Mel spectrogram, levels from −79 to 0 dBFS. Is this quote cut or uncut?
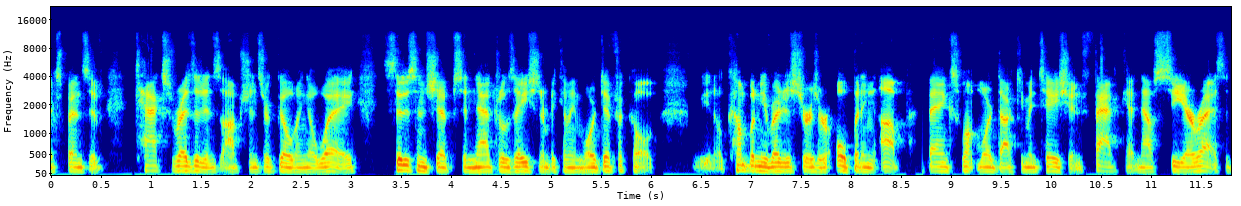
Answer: cut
